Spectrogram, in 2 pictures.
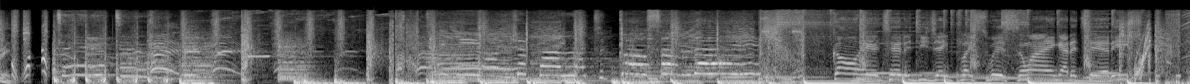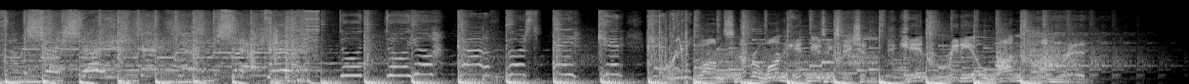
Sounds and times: Music: 0:00.0 - 0:23.7
Speech: 0:18.5 - 0:22.8
Radio: 0:18.8 - 0:22.8.

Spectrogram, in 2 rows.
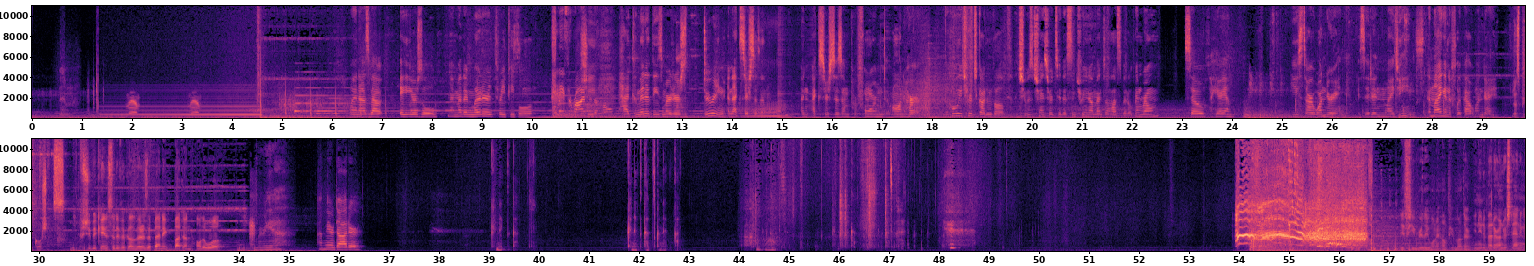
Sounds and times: Music: 0:00.0 - 0:37.9, 0:55.0 - 0:59.7.

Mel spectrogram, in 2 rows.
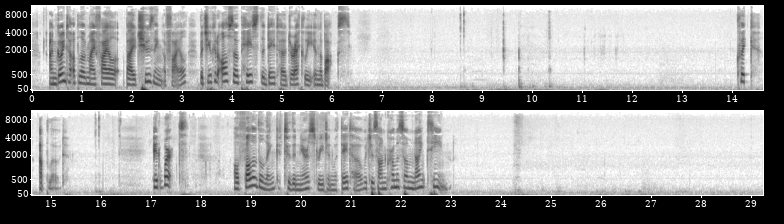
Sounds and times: Speech: 0:00.3 - 0:06.4, 0:14.1 - 0:15.4, 0:17.1 - 0:17.8, 0:18.7 - 0:23.1.

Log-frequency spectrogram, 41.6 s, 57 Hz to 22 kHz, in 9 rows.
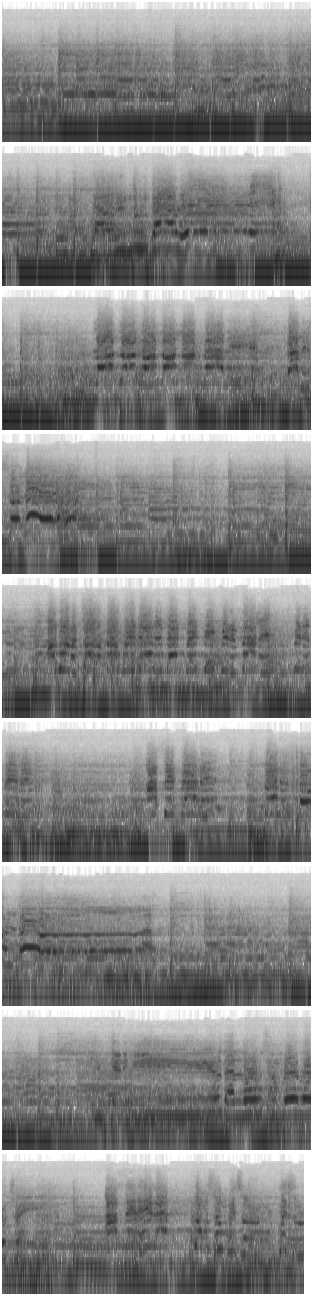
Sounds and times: Blues: 0:00.0 - 0:41.6.

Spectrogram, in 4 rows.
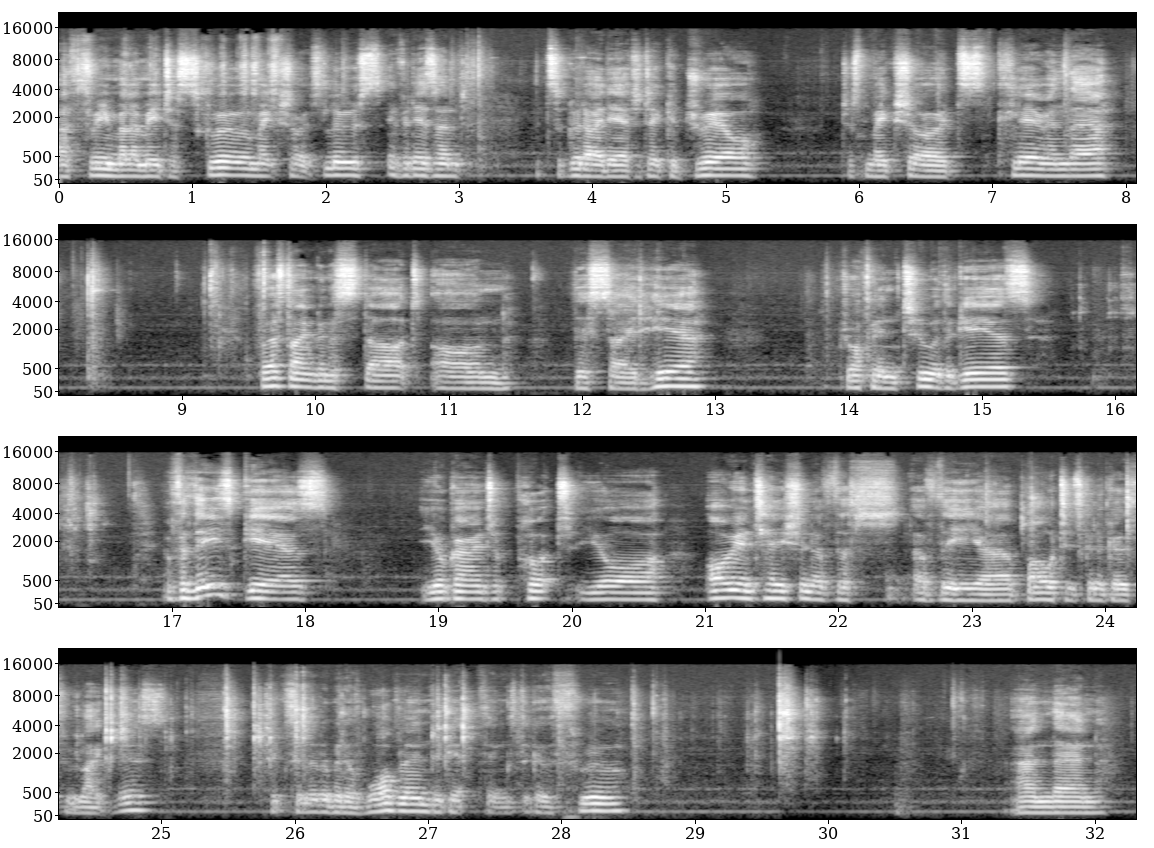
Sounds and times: Speech: 0:00.0 - 0:05.3, 0:05.9 - 0:08.0, 0:09.5 - 0:13.0, 0:13.9 - 0:15.5, 0:16.9 - 0:18.2, 0:18.8 - 0:25.1, 0:25.8 - 0:28.6, 0:31.4 - 0:32.2.

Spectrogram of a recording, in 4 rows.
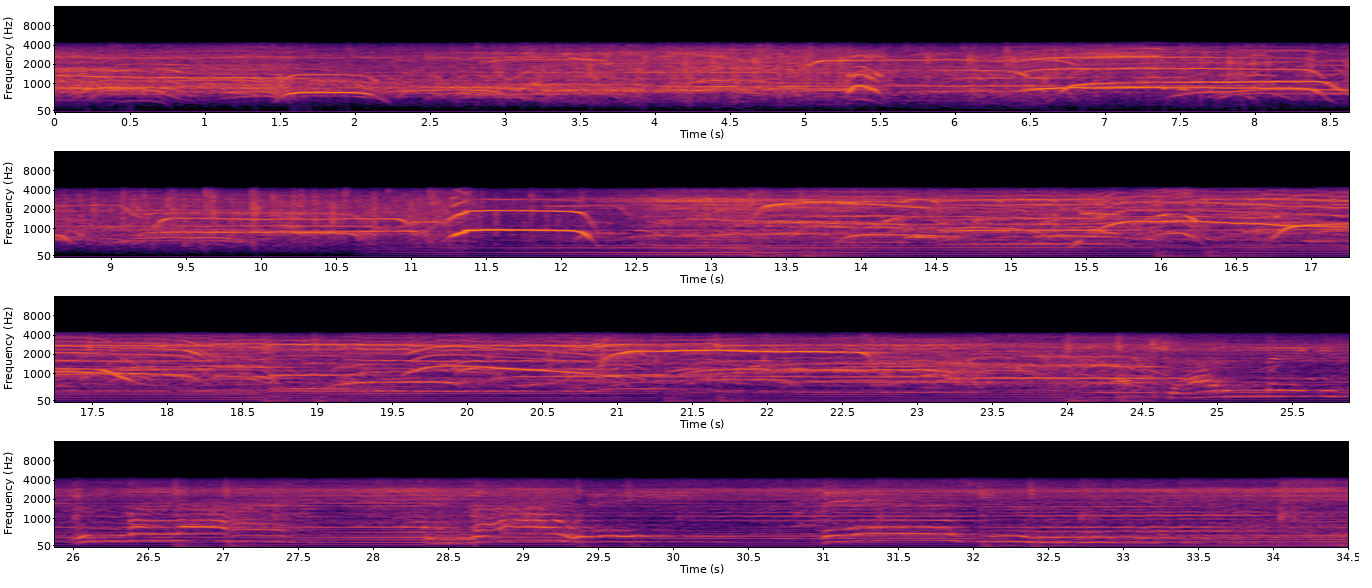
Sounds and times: Shout: 0:00.0 - 0:12.3, 0:13.0 - 0:24.8
Inside, large room or hall: 0:00.0 - 0:34.5
Music: 0:01.4 - 0:34.5
Singing: 0:13.4 - 0:34.5.

